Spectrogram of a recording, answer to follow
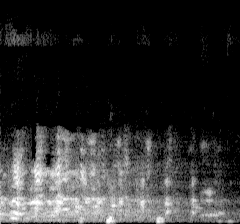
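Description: Scattered chuckling and light laughter from a seated audience, fading out over about a second and a half.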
